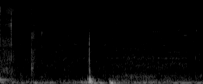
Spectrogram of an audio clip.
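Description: A single thud about a second in, the iron shot put landing on the turf, over a low rumble of wind on the microphone.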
